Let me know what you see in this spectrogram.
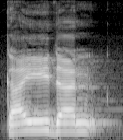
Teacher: یا لین وہ یا جو ساکن اس سے پہلے زبر ہو، یا لین کو نرم آواز کے ساتھ جلدی پڑھیں گے۔ کیدن، آگے آیت ہے وقف کریں گے۔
